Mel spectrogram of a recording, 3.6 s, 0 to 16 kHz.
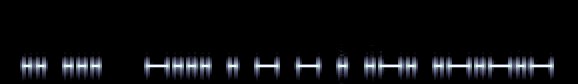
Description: Morse code, heard as a keyed tone, about 28 wpm, 700 Hz. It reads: IS BETTER.
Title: Sentences from Top 1000 Words - Review Part 5 - 28wpm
